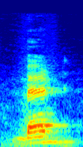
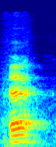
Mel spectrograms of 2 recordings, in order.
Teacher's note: the jaw is approximately half open, tip of the tongue is behind the bottom teeth. जो हमारी tip of tongue है वो पिछले दांतों के पीछे होगी। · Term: front vowel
